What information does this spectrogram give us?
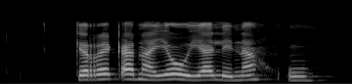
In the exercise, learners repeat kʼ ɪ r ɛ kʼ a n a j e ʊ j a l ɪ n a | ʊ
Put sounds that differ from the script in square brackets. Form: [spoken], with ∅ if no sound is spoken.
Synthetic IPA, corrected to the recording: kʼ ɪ r ɛ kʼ a n a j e ʊ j a l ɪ n a | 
